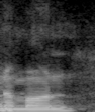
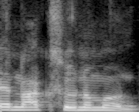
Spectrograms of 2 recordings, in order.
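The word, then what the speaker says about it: Anck-su-namun: I think there's actually a more historically accurate way of pronouncing it, but I will say Anaxunamun because that's what they say.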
